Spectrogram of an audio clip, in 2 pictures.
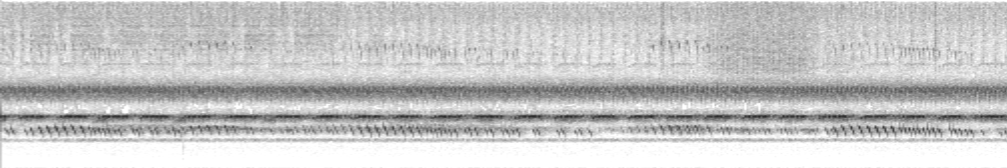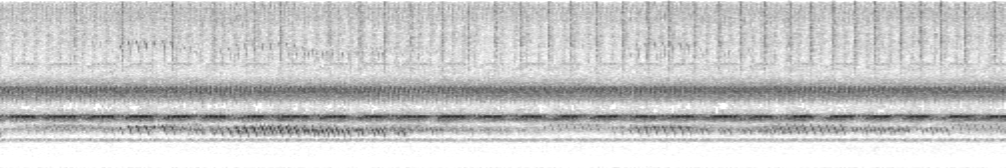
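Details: Unbroken shrill insect chorus from a buckwheat field at Ora-dong, Jeju City, Jeju Island, South Korea, mixing steady high whining with a continuous rippling trill at constant loudness throughout.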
